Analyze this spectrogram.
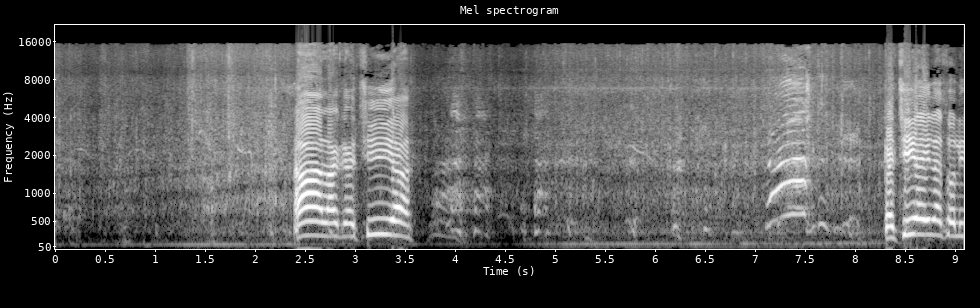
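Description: Water splashes as swimmers move through a pool.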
